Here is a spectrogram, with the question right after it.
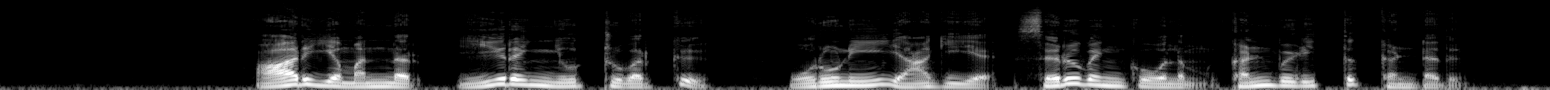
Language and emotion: Tamil, neutral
